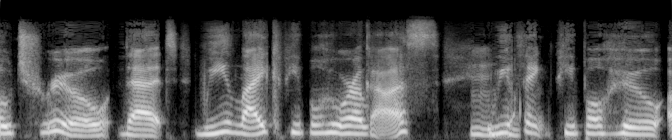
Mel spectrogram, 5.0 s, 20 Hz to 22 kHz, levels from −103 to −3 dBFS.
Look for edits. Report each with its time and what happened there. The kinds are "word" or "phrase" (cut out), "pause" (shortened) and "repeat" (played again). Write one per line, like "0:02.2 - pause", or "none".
0:01.4 - pause
0:02.7 - word
0:03.9 - word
